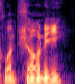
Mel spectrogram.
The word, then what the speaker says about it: Lencioni: Then there's a book by Patrick Lencioni. Yes, that is how you pronounce it. It's Italian.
